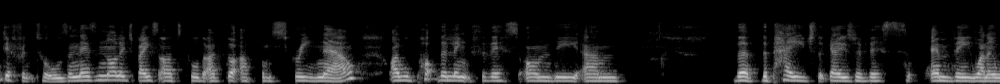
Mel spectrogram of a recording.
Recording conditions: video call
